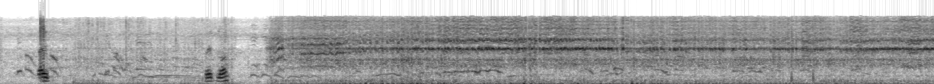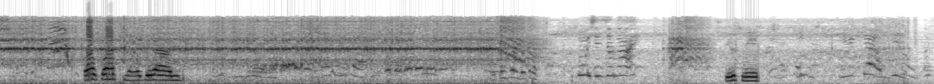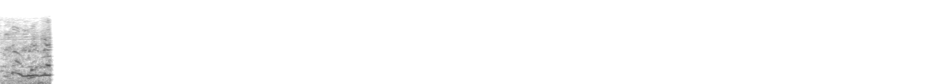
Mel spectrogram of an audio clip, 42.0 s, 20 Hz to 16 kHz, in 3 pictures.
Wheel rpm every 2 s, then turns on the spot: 20, 20, 140, 220, 230, 230, 220, 230, 230, 230, 210, 10, 20, 0, 0, 0, 0, 0, 0, 0, 0.
0-4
